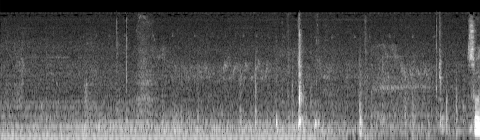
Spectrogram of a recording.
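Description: A steady low mechanical hum inside a truck cab that dies away after a click just before four seconds in, followed by a few light clicks and knocks.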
